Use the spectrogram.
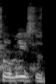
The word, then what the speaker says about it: Ulises: it Well, in Spanish is Ulysses. Ulises. It's Ulises, but in English you could say Ulysses.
